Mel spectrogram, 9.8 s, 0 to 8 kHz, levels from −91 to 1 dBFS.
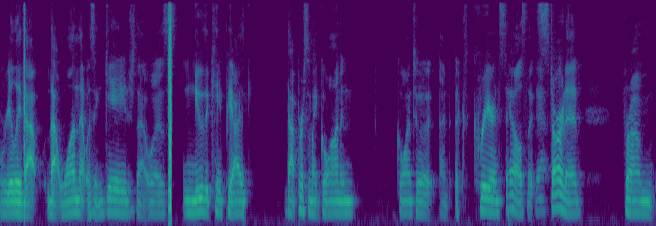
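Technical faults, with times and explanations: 0.33–0.39 s and 2.49–2.59 s, wireless microphone noise hit: Each is a brief swish of static over the speech. The analogue FM radio link faded as reflected signals cancelled. The receiver's own noise rose through the gap until the signal recovered.
3.64–3.66 s, skip ahead: Playback jumps forward with no gap filled. About a second of speech is simply missing. A stretch of audio was dropped while later audio was already waiting, so the two sides are spliced almost directly. The delay falls by roughly that second.
3.78–6.79 s, jitter buffer speed-up: The speech runs at 112 percent speed but keeps its pitch, so it sounds hurried. The buffer held too much audio. It trimmed many short pitch-period slices in a row, removing roughly 0.4 s overall.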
